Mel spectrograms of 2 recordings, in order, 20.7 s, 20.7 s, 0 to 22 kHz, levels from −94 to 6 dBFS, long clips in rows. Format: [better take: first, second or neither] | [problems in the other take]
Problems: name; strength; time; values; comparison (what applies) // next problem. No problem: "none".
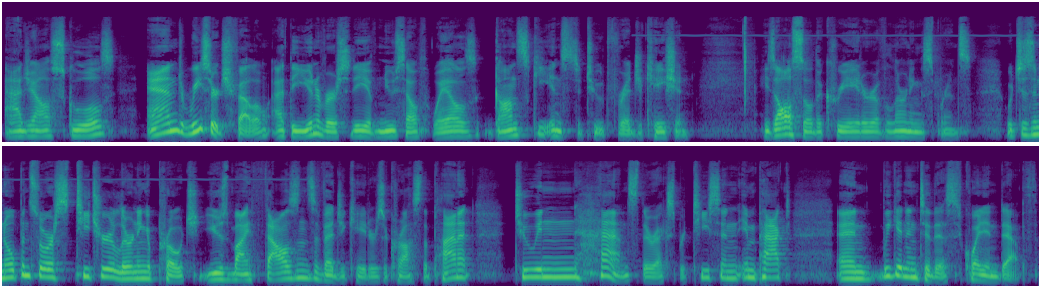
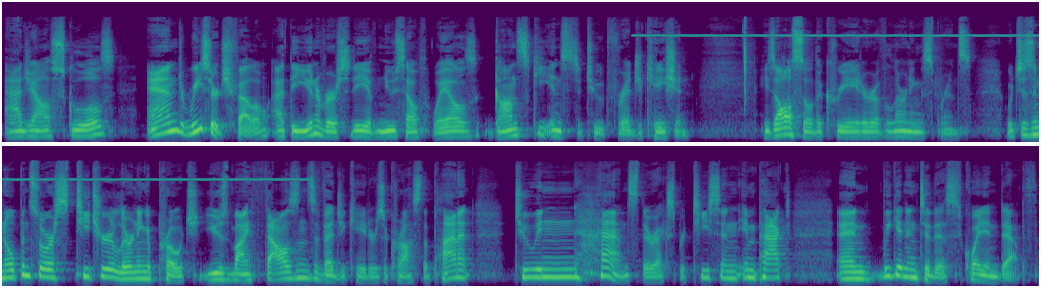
first | high-pitched whine; loud; from 6.5 to 13 s; 9 kHz, 10 dB below the speech; faint in the first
